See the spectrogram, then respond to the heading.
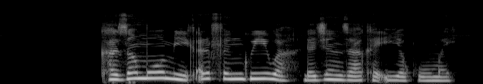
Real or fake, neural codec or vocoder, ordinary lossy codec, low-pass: real; none; none; none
